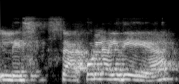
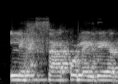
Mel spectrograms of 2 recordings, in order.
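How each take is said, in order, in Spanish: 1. La s en 'les' se pronuncia claramente. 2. La s en 'les' suena como una h fuerte. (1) "en vez de" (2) "como una jota"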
